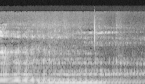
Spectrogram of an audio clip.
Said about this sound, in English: They played a recording of a bear growling.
